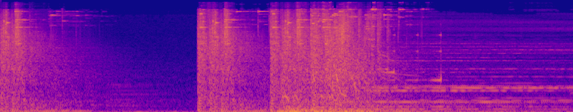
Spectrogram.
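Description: Loud video-game gunfire in The Secret World: heavy bursts of shots and booms, a brief gap, then a renewed barrage that decays into ringing echoes.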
